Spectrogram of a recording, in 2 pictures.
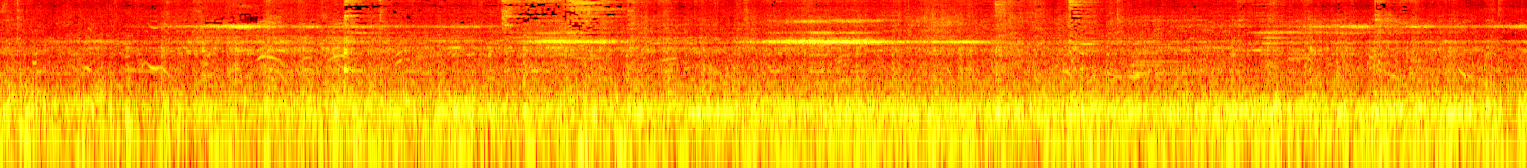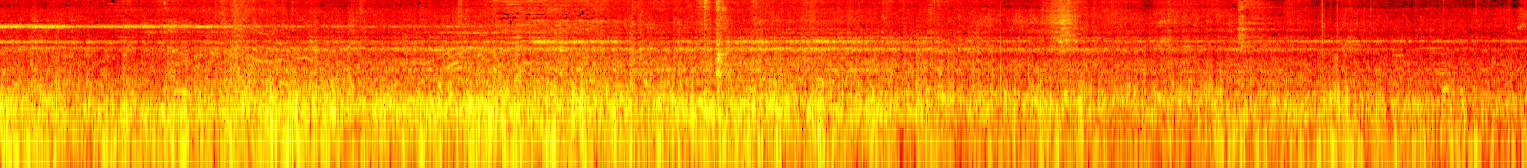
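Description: An ICE high-speed train rolling slowly over the station tracks, with a steady rumble of wheels on rail. Thin high wheel squeals come and go throughout. The rumble eases off over the last few seconds as the train moves away.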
